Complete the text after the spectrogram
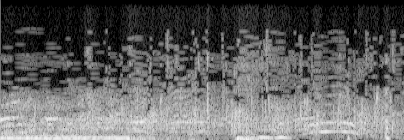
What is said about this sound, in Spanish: Para el mejor disfraz de la noche. Para el mejor disfraz que jamás se había presentado en este lugar. Pedimos un fuerte aplauso para la gelatina de limón.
